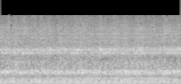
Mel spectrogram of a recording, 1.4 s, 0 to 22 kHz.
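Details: 1963 Corvette split-window V8 on its first start: a steady, even idle with a constant drone and no knocks or misses. Normal idle.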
